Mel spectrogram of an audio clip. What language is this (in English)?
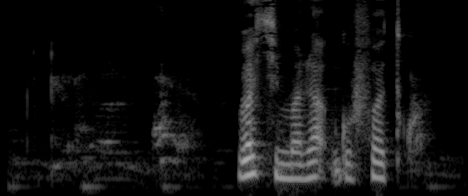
Kinyarwanda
